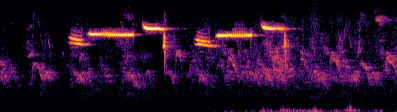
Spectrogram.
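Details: A Cuban grassquit (tomeguín del pinar) gives a continuous triple-whistled song without pause: thin, very high whistled notes, several drawn out and level, over a soft buzzy background, with a few dull low knocks near the end.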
